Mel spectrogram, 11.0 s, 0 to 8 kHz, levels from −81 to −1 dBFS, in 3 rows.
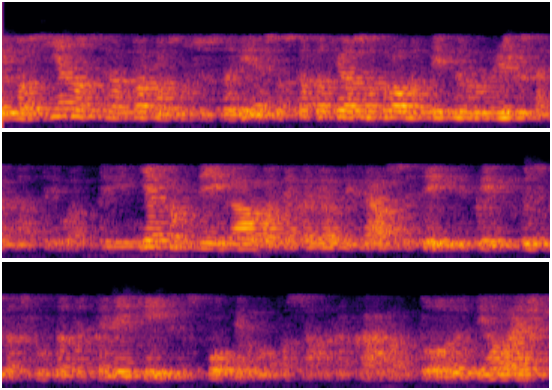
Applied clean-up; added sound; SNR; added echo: none; none; none; reverberation time 0.6 s.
